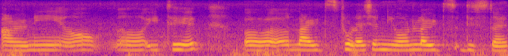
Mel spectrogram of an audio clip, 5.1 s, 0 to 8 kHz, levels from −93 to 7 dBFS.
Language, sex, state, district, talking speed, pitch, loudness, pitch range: Marathi, female, Maharashtra, Solapur, 105 wpm, 230 Hz, -16 LUFS, 220-235 Hz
